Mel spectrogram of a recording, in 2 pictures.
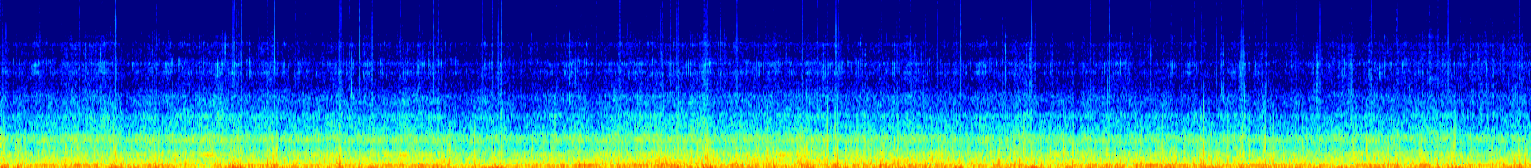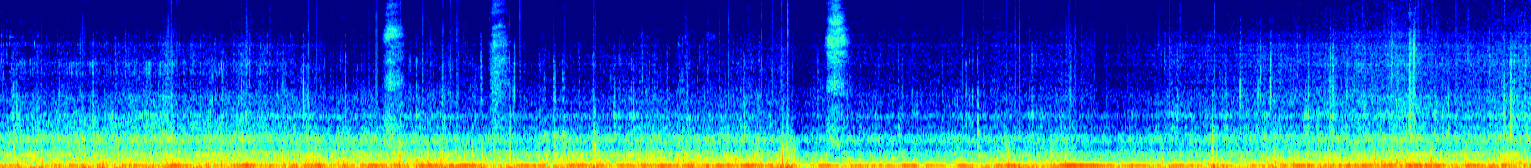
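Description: Wind buffeting the microphone of a bicycle-mounted camera while riding, a steady low rumble with tyre noise from the road surface. Three short high squeaks come about two-thirds of the way through.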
